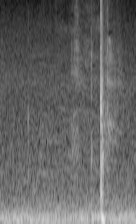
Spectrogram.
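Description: A hand strikes a volleyball with a sharp smack.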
